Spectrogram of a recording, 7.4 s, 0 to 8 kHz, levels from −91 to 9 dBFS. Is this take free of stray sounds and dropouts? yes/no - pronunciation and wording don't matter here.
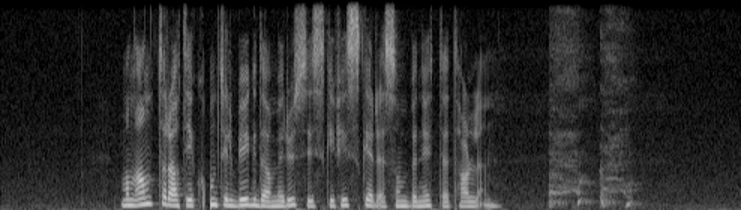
no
